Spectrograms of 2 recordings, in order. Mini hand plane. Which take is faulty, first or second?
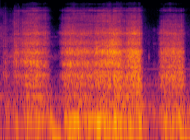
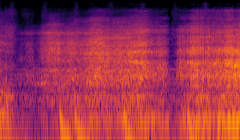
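first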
